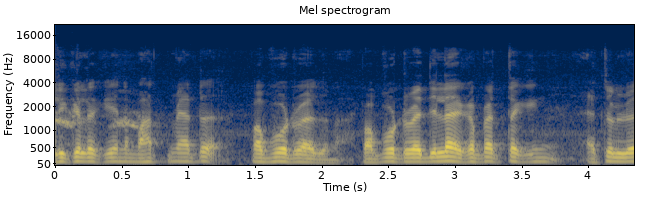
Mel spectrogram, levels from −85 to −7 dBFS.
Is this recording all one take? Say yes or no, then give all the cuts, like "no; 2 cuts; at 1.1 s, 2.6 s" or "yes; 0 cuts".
no; 2 cuts; at 1.3 s, 2.1 s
